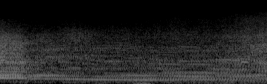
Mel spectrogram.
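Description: A race car laps Auburndale Speedway in Florida during outlaw qualifying, its engine note loud and sustained with a steady pitch that sags slightly as it drives past.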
